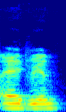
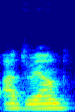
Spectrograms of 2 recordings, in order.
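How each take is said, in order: First: The name is pronounced the English way. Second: The name is pronounced the Spanish way. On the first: The player is not good enough to carry his real name. "as we, we call him on this channel" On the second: The player is good enough to carry his real name. "deserve that little accent, and you pronounce the name differently"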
